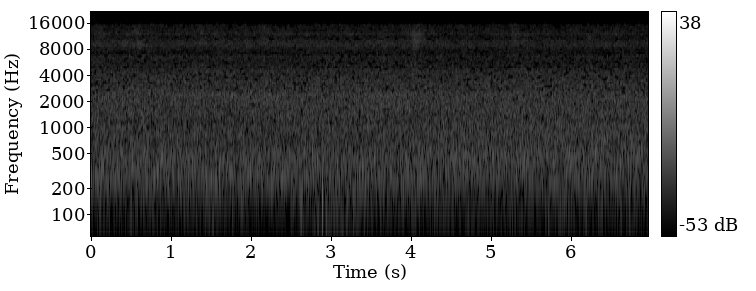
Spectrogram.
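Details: Steady broadband hiss fills the whole stretch, like rushing water or wind, with no animal voice heard.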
